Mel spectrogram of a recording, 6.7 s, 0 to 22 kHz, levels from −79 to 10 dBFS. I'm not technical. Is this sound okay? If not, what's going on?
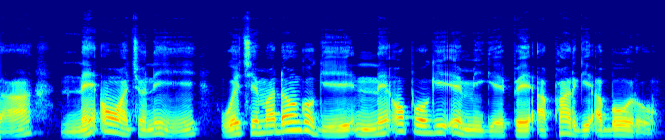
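Yes, nothing stood out as a problem when listening to this speech recording.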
